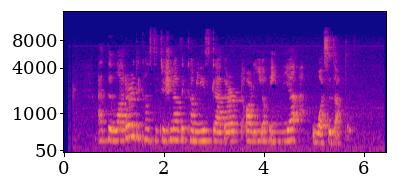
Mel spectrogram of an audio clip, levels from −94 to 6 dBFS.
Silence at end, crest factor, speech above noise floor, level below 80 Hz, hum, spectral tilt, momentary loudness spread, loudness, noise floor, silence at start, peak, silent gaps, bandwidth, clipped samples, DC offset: 0.65 s; 16 dB; 31 dB; -60 dBFS; none; -4 dB/octave; 10 LU; -25 LUFS; -56 dBFS; 0.7 s; -10 dBFS; none; 10.5 kHz; under 0.1%; under 0.1%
